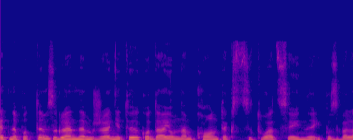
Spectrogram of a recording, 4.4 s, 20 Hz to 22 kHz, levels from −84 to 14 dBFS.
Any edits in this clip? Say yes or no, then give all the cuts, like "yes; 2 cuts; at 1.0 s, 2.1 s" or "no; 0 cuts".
no; 0 cuts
